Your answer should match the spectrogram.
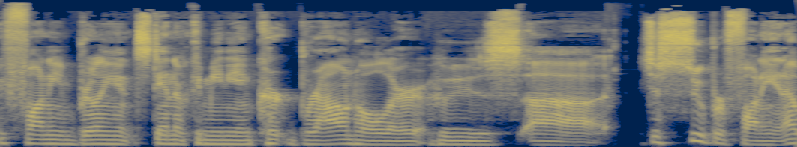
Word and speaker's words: Braunohler: Braunohler.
